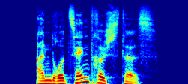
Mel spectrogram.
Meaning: strong/mixed nominative/accusative neuter singular superlative degree of androzentrisch
- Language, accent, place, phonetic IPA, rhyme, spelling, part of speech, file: German, Germany, Berlin, [ˌandʁoˈt͡sɛntʁɪʃstəs], -ɛntʁɪʃstəs, androzentrischstes, adjective, De-androzentrischstes.ogg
